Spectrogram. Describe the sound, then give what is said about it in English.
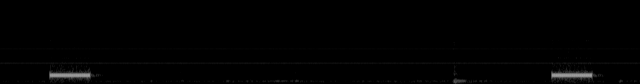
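A phone's ringback tone, heard while calling a friend, sounds twice, each a short, loud, steady electronic burst about five seconds apart, with a faint click and quiet line hiss in between and no talking. “This is going on for way too long. It never works. Not only does it not sound like a normal dial tone or anything.”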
